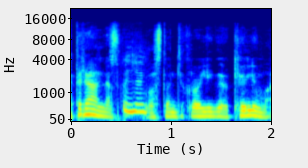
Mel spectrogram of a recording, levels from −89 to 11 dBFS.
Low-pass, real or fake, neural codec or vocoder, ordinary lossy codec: 14.4 kHz; fake; codec, 32 kHz, 1.9 kbps, SNAC; AAC, 48 kbps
